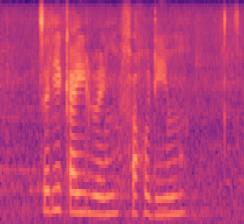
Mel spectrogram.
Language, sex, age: Tswana, female, 18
